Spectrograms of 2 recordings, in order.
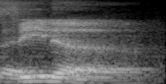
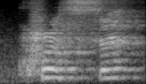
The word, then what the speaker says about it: Cressida: Cressida. I was close. Crescent.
